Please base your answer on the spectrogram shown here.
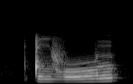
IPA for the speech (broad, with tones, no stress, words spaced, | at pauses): ti˨vuː˨˦n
